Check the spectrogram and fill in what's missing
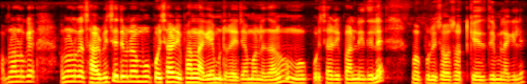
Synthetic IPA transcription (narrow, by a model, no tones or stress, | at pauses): apʊnalʊkɛapʊnaɹlʊkɛsaɹbʱisɛdibɔnamʊɹpojsaɹipʰanlaɡɛmʊtʰɔtetijamojnazanʊ̃mʊɹpojsaɹipʰanːidilɛmojpulisɔɹs̬ɔtkesdimlaɡilɛ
